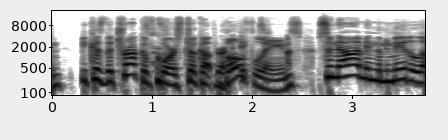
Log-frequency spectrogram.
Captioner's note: laughs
